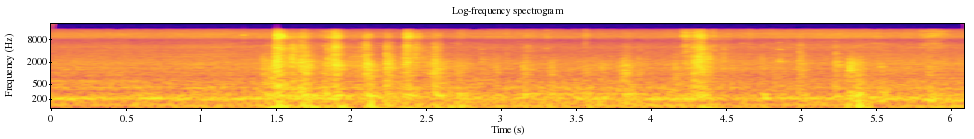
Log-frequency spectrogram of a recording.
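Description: Diesel engines of a Cat crawler excavator and a small crawler bulldozer running steadily, with a run of sharp clanks about a second and a half in and two more near the end.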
